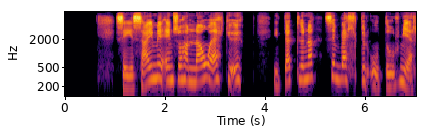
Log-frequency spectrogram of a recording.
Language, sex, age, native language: Icelandic, female, 40-49, Icelandic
